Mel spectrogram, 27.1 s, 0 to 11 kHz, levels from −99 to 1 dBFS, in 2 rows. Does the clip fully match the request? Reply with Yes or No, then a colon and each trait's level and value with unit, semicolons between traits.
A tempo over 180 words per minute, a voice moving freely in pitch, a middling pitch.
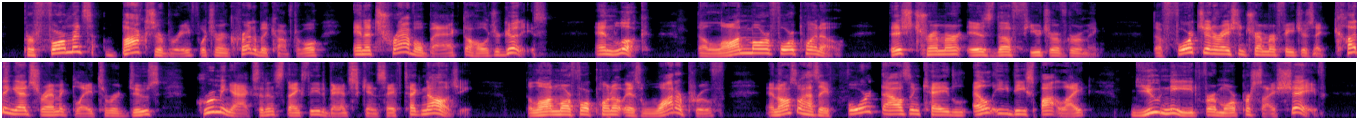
No: average, 150 wpm; wide, 6.3 semitones; medium, 155 Hz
